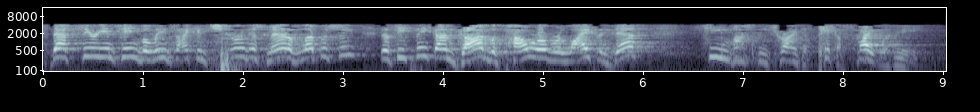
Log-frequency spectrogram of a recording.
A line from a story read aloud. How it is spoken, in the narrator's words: he tore his clothes in fear and shouted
